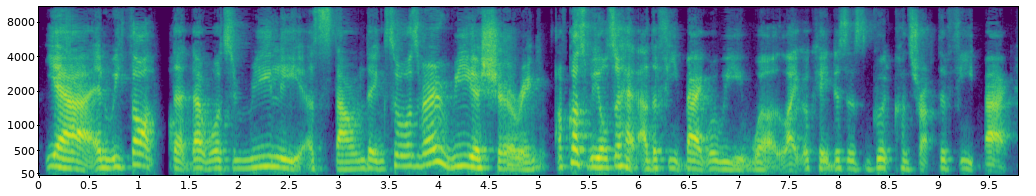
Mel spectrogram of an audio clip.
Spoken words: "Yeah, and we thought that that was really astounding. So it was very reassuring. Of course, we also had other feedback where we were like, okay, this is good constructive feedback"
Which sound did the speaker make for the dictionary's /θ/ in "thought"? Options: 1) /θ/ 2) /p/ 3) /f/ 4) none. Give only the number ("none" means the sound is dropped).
1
